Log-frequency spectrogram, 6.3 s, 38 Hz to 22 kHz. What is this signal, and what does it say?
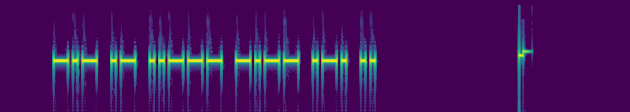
Morse code, heard as a keyed tone, about 25 wpm, 700 Hz. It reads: KA2YRI
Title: USA Call Signs - 2x Character Spacing - 25wpm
